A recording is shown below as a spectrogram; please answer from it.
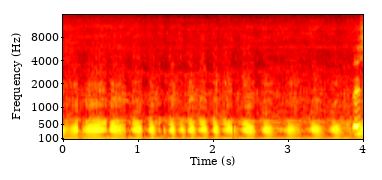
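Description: Sinnis Apache 125's single-cylinder engine with a D.E.P aftermarket exhaust, held under throttle in a steady, slightly wavering note as the rear tyre spins and slides in loose sand.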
